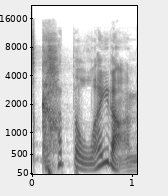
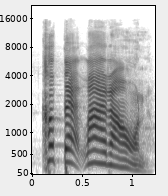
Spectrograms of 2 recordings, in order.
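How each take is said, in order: First: Said in the usual way. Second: High, twangy Southern mother-in-law; hammed-up Southern accent; thick Southern accent. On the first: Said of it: "What does". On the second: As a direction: mimic a Kentucky belle giving an order. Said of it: "also, when she says".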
